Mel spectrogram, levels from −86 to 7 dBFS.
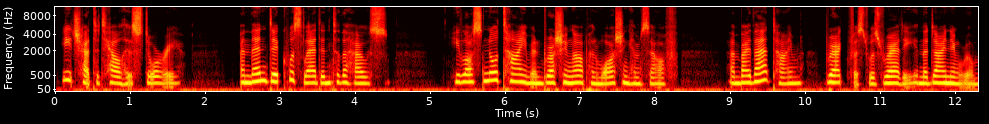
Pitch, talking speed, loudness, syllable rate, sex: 230 Hz, 170 wpm, -19 LUFS, 4.6 syllables/s, female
